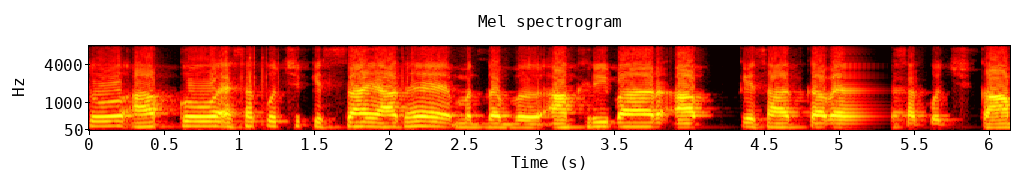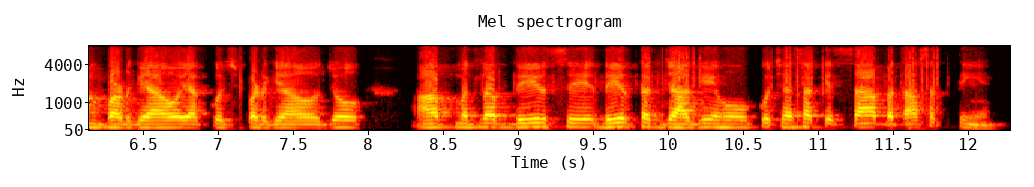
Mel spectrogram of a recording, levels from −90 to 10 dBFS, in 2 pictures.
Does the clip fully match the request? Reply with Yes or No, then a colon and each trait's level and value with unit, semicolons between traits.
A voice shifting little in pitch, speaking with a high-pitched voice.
No: narrow, 2.1 semitones; low, 135 Hz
